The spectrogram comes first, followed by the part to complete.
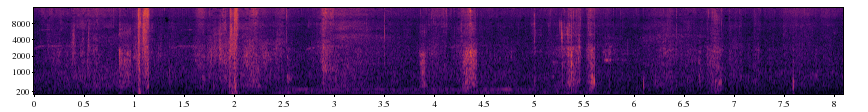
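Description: Steel shovel blade scraping sticky wet clay off the sole of a boot: about half a dozen short, sharp scrapes and knocks spread over several seconds, with clay clumps coming away.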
